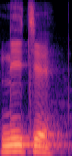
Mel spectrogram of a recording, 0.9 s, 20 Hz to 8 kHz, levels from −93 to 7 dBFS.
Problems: background conversations at intervals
